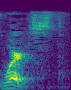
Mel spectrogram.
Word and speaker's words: worst: Así que aquí la vocal O perdió su sonido natural porque tiene después de ella tres consonantes. Ahora, ¿qué sonido va a adquirir? Aplicamos la regla 2. O con R delante, decimos R, decimos worst.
